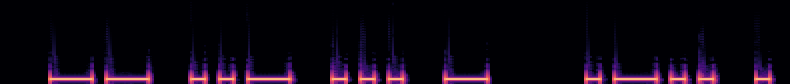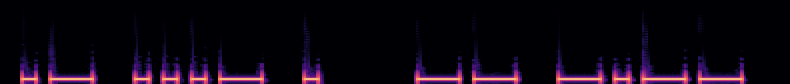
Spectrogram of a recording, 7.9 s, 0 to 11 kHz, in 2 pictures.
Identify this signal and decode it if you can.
Morse code, heard as a keyed tone, about 17 wpm, 700 Hz. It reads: MUST LEAVE MY
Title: Sentences from Top 1500 Words 17wpm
